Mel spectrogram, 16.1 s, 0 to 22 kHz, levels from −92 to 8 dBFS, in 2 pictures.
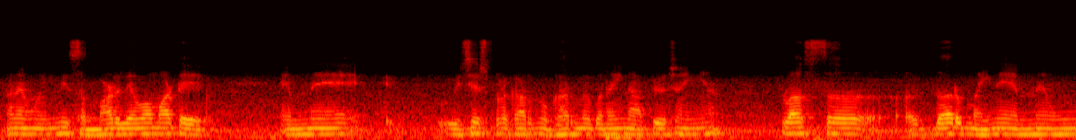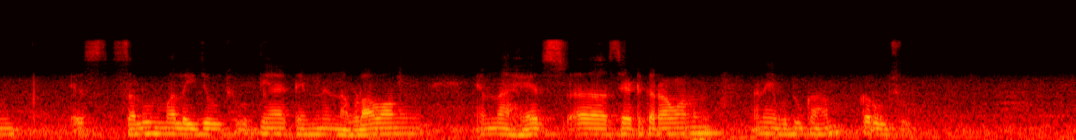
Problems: none marked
